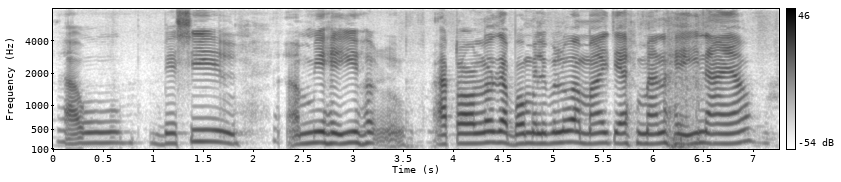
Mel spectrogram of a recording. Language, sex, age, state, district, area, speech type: Assamese, female, 60+, Assam, Majuli, urban, spontaneous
